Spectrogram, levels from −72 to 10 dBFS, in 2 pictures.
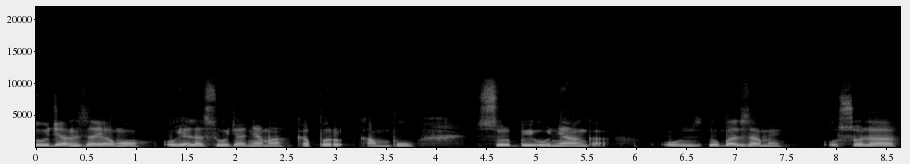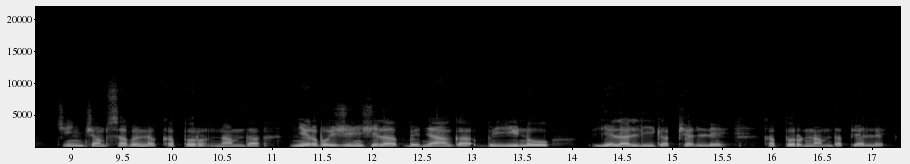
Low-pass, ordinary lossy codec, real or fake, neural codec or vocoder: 10.8 kHz; AAC, 64 kbps; real; none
